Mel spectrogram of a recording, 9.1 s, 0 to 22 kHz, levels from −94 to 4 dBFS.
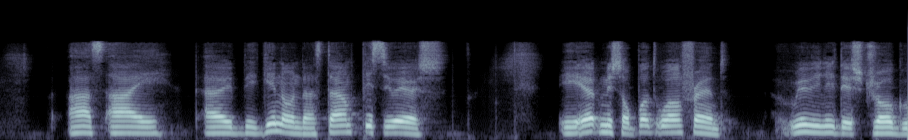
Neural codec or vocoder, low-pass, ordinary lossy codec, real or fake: codec, 16 kHz, 0.5 kbps, X-Codec, HuBERT features, trained on LibriSpeech; 7.2 kHz; MP3, 48 kbps; fake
